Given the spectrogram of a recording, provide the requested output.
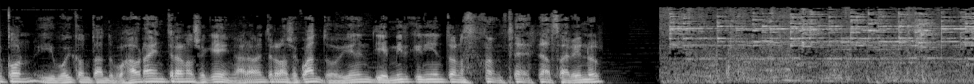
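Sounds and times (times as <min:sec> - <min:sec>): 
speech: 0:00.0 - 0:06.8
metal vilortas clinking in an empalao procession at night in Valverde de la Vera: 0:06.6 - 0:09.7.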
